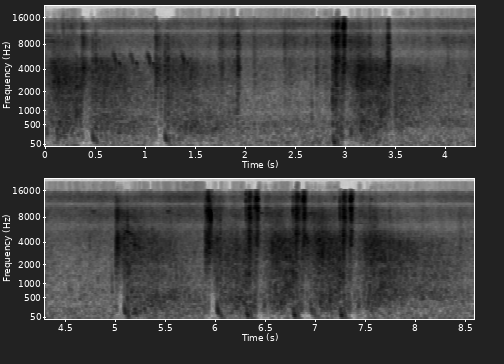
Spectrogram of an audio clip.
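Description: Distant rifle and machine-gun fire in Arma Reforger, sharp single cracks and short bursts spaced irregularly over a steady outdoor battlefield ambience.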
